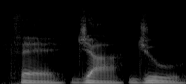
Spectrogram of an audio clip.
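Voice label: "thejaju", concatenated syllables; Affixing experiment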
